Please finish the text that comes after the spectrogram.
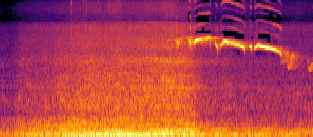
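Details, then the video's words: Blue-winged minla singing as a lure: after a stretch of low rumbling noise, a series of high thin whistles repeated in quick succession, slightly descending, with a final rising note. "Khướu lục cánh xanh hót căng lửa kích mồi siêu chuẩn"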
